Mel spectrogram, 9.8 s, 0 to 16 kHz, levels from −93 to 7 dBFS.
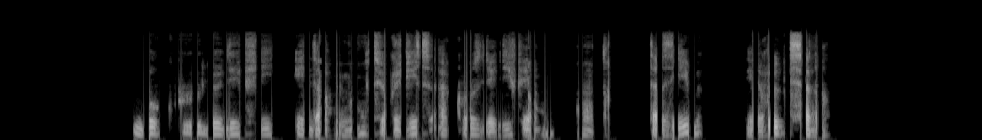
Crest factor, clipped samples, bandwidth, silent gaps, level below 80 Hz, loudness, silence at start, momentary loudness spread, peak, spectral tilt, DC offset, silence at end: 26 dB; under 0.1%; 7.8 kHz; 2.57-2.61 s, 2.82-2.94 s, 4.49-4.56 s, 5.60-5.76 s, 5.94-6.02 s, 6.16-6.49 s, 7.05-7.45 s; -62 dBFS; -34 LUFS; 1.35 s; 16 LU; -10 dBFS; -4.5 dB/octave; under 0.1%; 1.55 s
